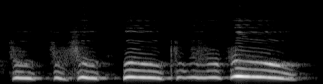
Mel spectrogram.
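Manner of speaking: loud, slow chicken imitation; mock chicken clucking. A narrator's reading. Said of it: "咯咯咯地叫着". (大声学鸡叫嘲弄)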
